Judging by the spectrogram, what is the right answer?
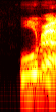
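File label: "kura", Malay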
